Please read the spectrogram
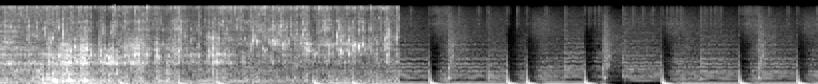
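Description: Water running from a tap for about four seconds, stopping abruptly, over background music with a steady beat; after that the music plays alone.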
